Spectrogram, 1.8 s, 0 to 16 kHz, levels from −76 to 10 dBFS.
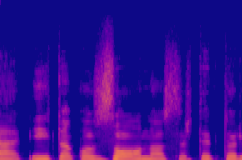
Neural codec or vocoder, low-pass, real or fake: codec, 32 kHz, 1.9 kbps, SNAC; 14.4 kHz; fake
